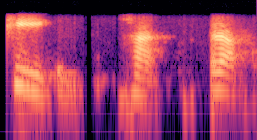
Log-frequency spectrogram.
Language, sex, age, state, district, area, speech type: Bengali, female, 18-30, West Bengal, Kolkata, urban, conversation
